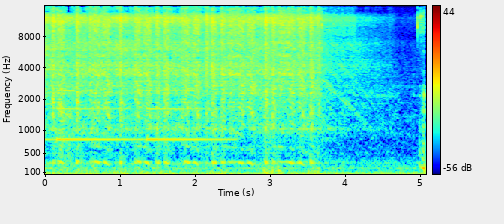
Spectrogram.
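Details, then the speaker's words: Lexus GS350 just revived from no electrical power after a battery install (40 A maxi fuse fitted), oil slightly low: steady rapid cranking for several seconds, never firing; crank no start, possibly no fuel in it. "don't think this has any gas in it"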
